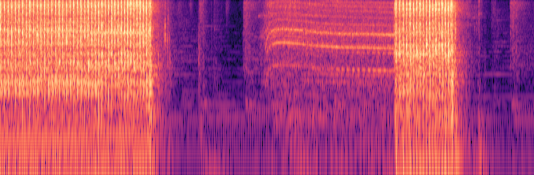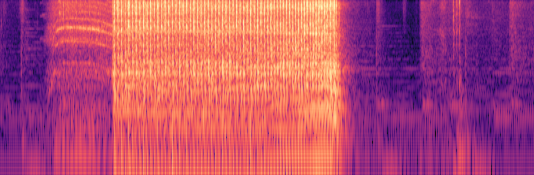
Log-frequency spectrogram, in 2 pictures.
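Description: Cordless impact driver driving screws into timber noggins in three runs: a rapid hammering rattle for about a second at the start, a short burst about three seconds in, and a longer burst of about a second and a half from about five seconds in. Between runs the motor whines faintly as it winds up and down.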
